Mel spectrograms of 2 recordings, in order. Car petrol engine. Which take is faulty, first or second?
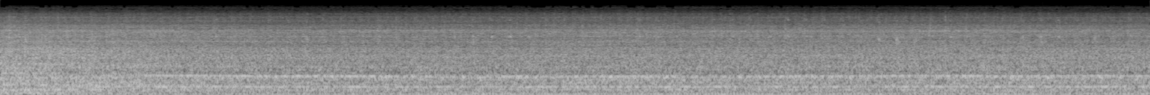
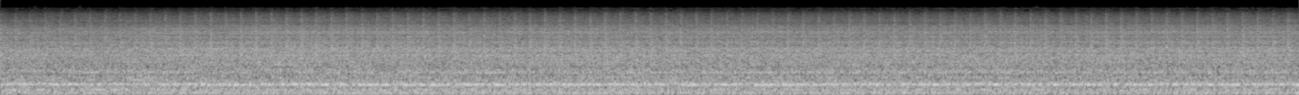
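second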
